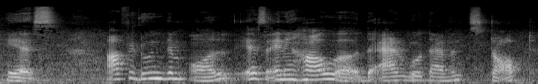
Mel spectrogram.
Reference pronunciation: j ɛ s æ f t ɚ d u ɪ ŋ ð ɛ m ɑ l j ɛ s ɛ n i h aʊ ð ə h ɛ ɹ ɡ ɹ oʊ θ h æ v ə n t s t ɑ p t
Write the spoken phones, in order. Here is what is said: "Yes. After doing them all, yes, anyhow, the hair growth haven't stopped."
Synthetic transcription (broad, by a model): j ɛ s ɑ f t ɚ d u ɪ ŋ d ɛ m ɑ l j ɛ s ɛ n i h aʊ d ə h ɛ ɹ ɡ oʊ t h æ v ə n t s t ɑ p t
